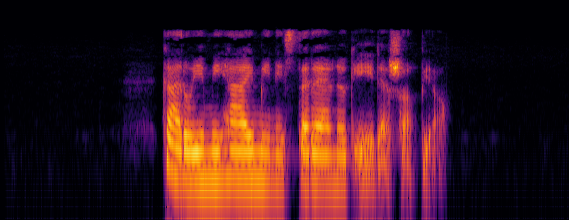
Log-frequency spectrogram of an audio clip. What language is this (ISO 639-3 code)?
hun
